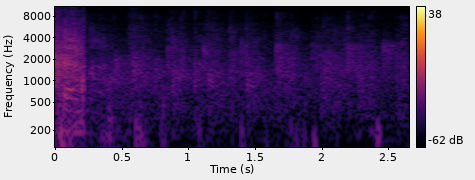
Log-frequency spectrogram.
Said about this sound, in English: Thank you both so much for sharing with us. Can we give them a clap?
